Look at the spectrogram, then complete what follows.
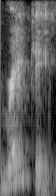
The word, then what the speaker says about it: Reiki: facials and massage and things, but you do Reiki. Am I saying that right?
